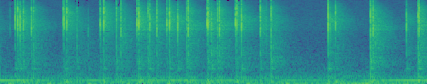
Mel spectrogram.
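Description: Long bare natural nails of both hands tap and scratch across a flat, pinkish, speckled felt or carpet-like mat lying on a solid table. The result is a quick, uneven run of crisp, bright, papery taps and scrapes that die away almost instantly, over a steady low hum.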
